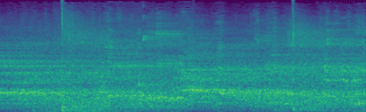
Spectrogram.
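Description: A ball thumps as players kick it.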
